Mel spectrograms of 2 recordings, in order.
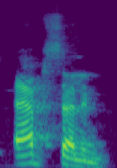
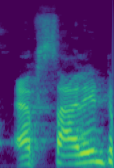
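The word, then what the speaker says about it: epsilon: एप्सिलॉन एप्साइलेंट मत कर दीजिएगा, एप्साइलेंट, एप्सिलेंट। ठीक है, बोल के देखिए।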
